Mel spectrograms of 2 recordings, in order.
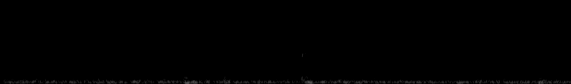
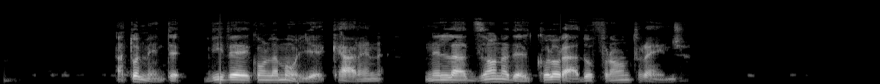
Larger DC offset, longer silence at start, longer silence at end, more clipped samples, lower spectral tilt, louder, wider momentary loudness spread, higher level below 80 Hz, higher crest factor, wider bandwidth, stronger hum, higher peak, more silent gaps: neither; second, 0 s vs 1.15 s; second, 0 s vs 2 s; neither; about the same, -5 dB/octave vs -5.5 dB/octave; second, -65 LUFS vs -21 LUFS; second, 5 LU vs 17 LU; about the same, -70 dBFS vs -66 dBFS; about the same, 18 dB vs 20 dB; first, 16.5 kHz vs 9 kHz; neither; second, -46 dBFS vs -2 dBFS; neither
